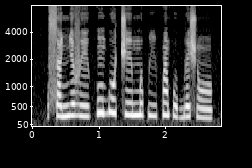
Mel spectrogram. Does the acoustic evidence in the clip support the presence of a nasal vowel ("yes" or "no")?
yes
